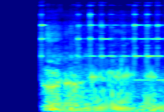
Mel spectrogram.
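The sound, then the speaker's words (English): After a brief silence, a voice bursts into a loud, harsh, grinding imitation of a kettlebell going through an industrial shredder, rattling and pulsing steadily with bright metallic ringing on top. “I would describe the sound as a kettlebell going through an industrial shredder. So if I could impersonate that.”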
